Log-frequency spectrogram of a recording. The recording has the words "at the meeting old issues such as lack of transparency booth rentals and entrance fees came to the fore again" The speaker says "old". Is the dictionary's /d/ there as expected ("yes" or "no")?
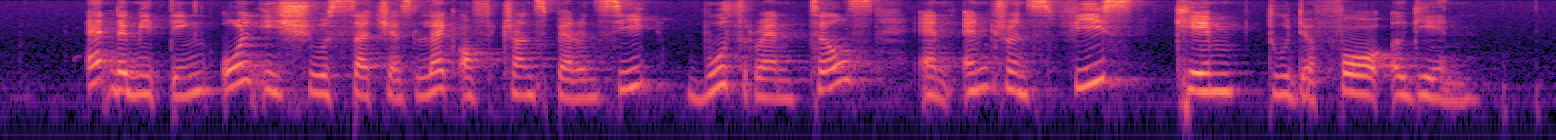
no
